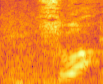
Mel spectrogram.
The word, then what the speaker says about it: Su'A: Sua. – You gotta like Sua. – Exaggerate the A.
